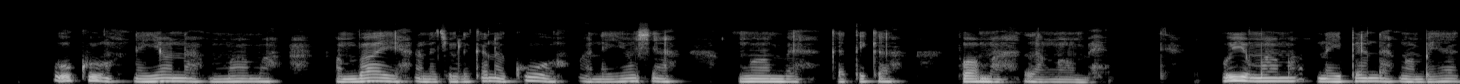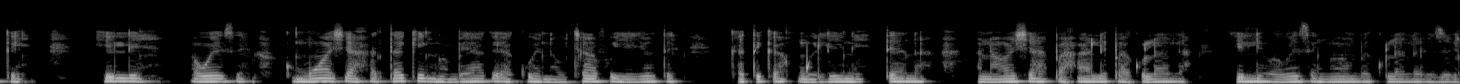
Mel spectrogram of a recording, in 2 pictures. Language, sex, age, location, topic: Swahili, male, 25-35, Nakuru, agriculture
